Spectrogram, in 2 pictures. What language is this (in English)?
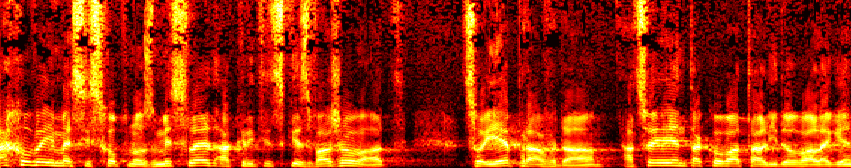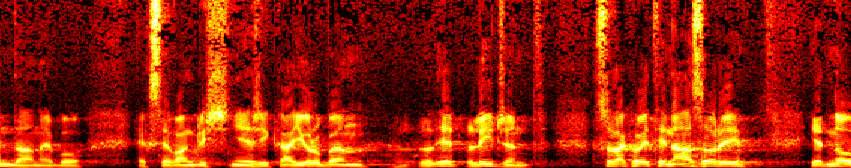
Czech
